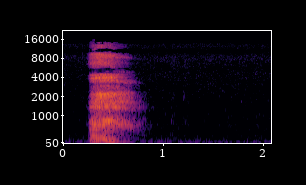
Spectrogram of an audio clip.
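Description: A man's single short, breathy sigh about a quarter of a second in, falling in pitch, followed by near silence.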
